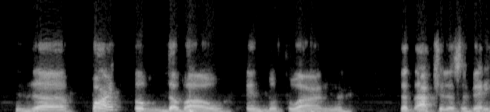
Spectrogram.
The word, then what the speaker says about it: Butuan: I'm sorry, I have to keep on using Butuan as an example just to impress upon the people from Luzon that you pronounce it Butuan. Okay? Don't pronounce it like you read it kasi ibang ibig sabihin yan sa Bisaya, which is our national language.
